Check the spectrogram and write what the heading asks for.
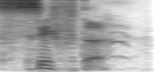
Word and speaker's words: SYFTA: And they are a band called Sifter. So that's spelled S-Y-F-T-A, all in capital letters.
